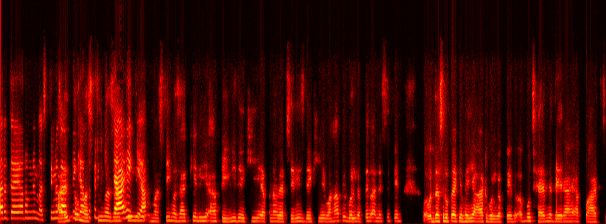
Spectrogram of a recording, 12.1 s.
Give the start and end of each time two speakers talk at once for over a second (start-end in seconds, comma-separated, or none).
1.2-2.9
